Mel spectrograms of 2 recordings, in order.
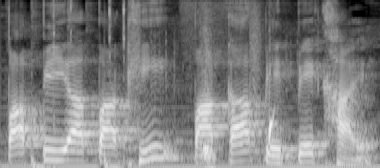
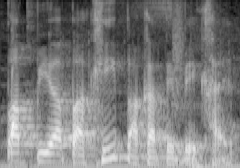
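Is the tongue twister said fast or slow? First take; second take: slow; fast. First: The phrase is spoken slowly and carefully. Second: The phrase is spoken at a quicker pace. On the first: "প্রথমে slow শুরু করবেন... একদম এই গতিতে শুরু করবেন" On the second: "আস্তে আস্তে আস্তে গতি তোলা, ঠিক আছে? যেমন"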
